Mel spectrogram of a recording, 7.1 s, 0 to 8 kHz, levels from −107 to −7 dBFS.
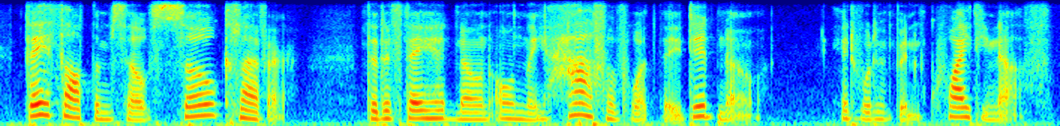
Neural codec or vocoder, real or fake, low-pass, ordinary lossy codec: none; real; 7.2 kHz; Opus, 16 kbps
